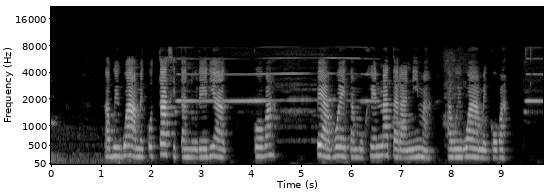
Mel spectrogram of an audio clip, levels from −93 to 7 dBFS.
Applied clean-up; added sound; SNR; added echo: classical method log-MMSE.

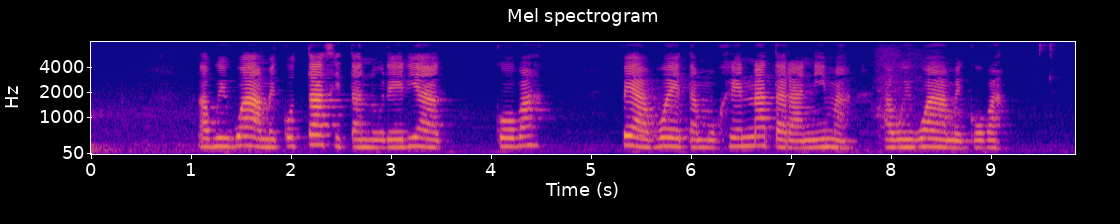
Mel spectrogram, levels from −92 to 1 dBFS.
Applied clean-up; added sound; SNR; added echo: none; none; none; none.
